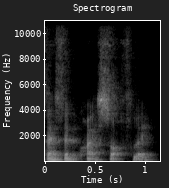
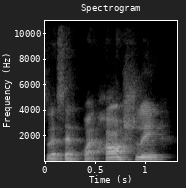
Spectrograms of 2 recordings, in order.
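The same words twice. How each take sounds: First: Hushed, almost whispered; said softly. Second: Firm, full-voiced "said quite harshly"; harsher stressed delivery. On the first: Teacher showing how unstressed words sound, very softly. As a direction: let the voice fall away to a breath of sound. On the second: Teacher showing how stressed words sound, said firmly. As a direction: put weight on "harshly", voice fully on. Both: Shown as a demonstration. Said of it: "That's why I'm talking like that".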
